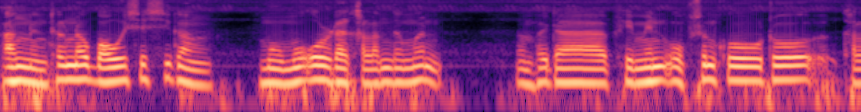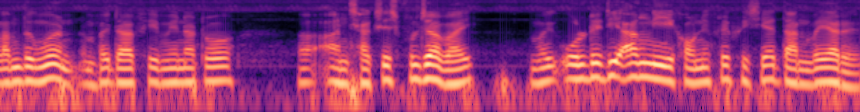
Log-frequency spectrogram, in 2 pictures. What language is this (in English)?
Bodo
